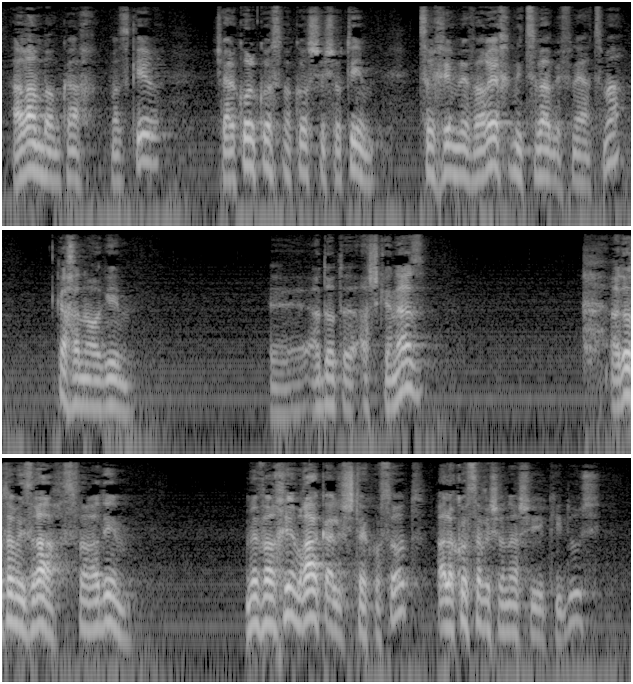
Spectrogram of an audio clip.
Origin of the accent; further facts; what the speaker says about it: Jerusalem, Jerusalem District, Israel; now in Bnei Brak, Israel; אנחנו ירושלמים בבני ברק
